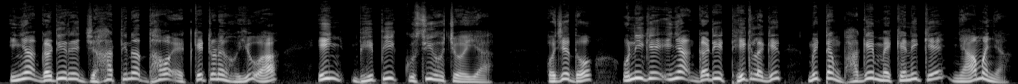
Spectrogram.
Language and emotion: Santali, happy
